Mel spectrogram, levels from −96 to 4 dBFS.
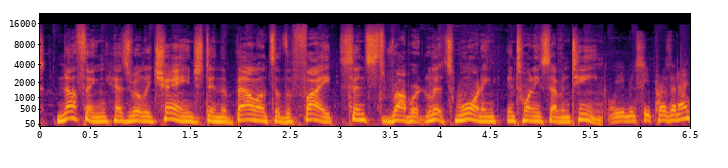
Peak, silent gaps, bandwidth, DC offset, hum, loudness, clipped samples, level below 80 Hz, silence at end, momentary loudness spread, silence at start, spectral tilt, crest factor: -4 dBFS; none; 16 kHz; under 0.1%; none; -18 LUFS; under 0.1%; -46 dBFS; 0 s; 3 LU; 0 s; -5 dB/octave; 14 dB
